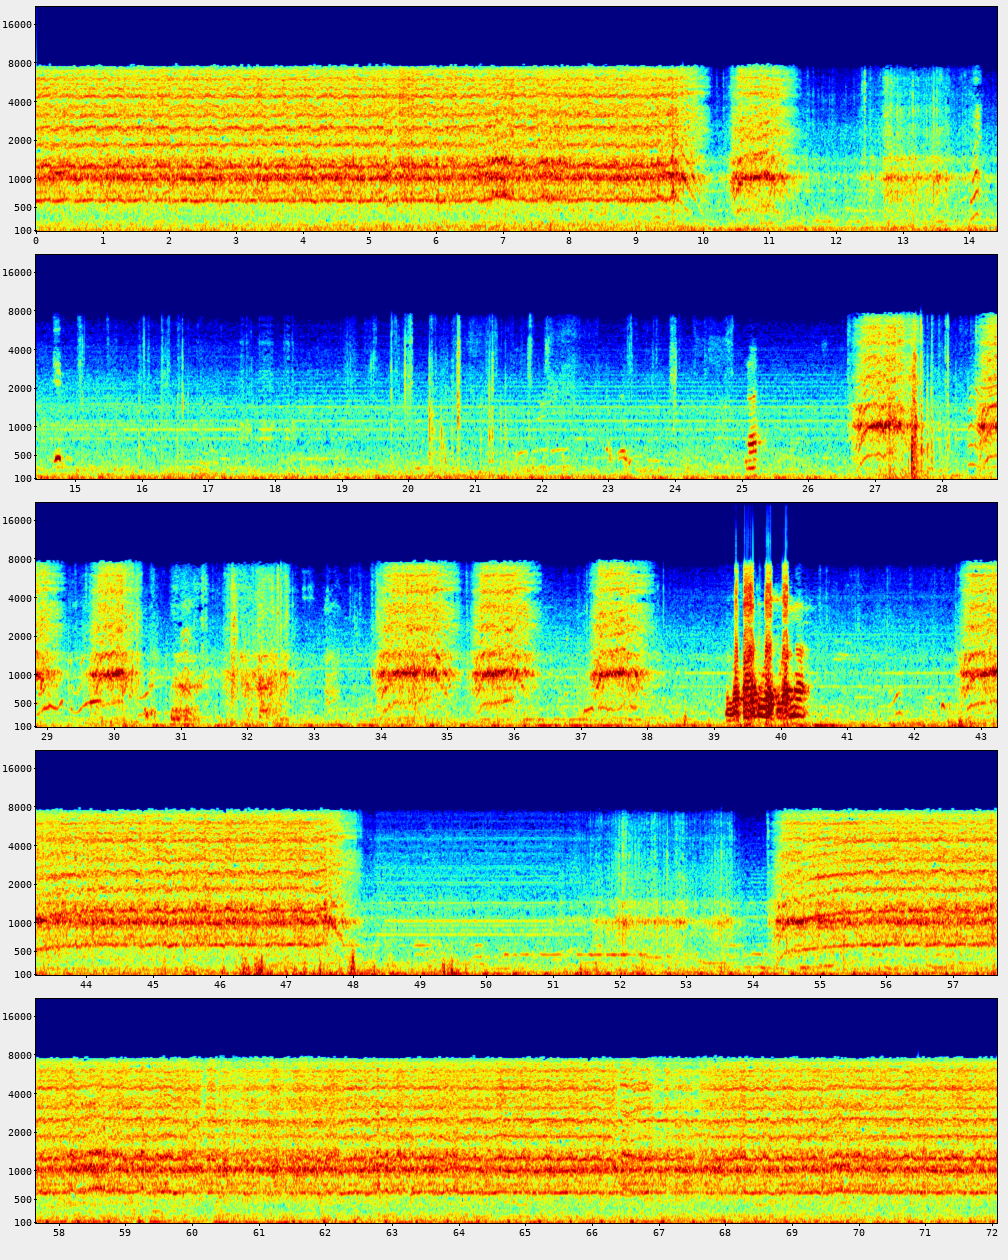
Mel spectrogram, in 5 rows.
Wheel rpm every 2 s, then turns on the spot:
160, 160, 160, 160, 130, 40, 10, 0, 0, 0, 0, 0, 0, 50, 30, 20, 10, 80, 40, 10, 0, 90, 160, 140, 0, 0, 20, 120, 160, 160, 160, 160, 160, 160, 160, 160.
12-14 30-32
